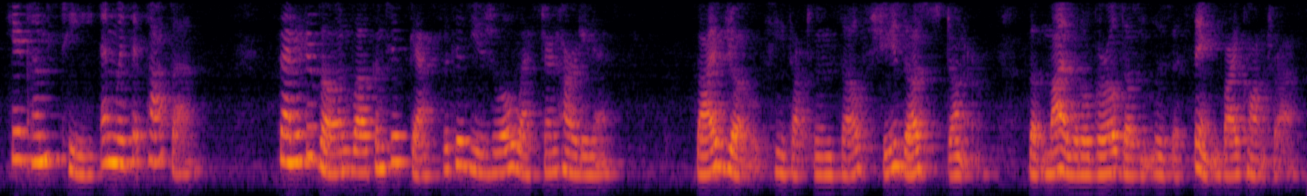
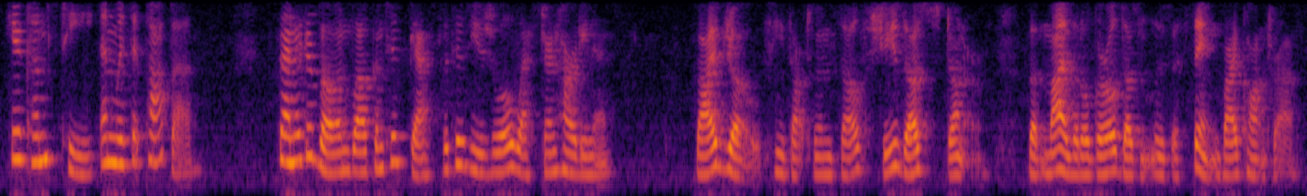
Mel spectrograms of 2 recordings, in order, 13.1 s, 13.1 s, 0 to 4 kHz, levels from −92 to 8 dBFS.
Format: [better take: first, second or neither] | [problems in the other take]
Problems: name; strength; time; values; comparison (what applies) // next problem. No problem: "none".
second | room echo; dies away in 0.5 s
